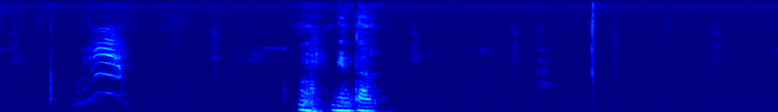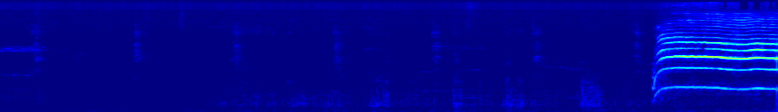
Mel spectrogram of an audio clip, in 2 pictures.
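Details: Hungry kitten meowing while eating: a brief rising-falling meow near the start, a burst of talking in Indonesian, a long quiet stretch, then a loud, drawn-out harmonic meow at the end.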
